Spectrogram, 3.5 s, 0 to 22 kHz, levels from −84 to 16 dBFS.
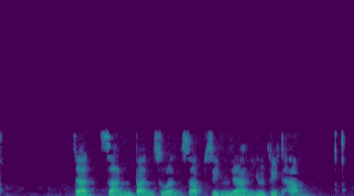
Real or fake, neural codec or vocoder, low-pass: real; none; 7.2 kHz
